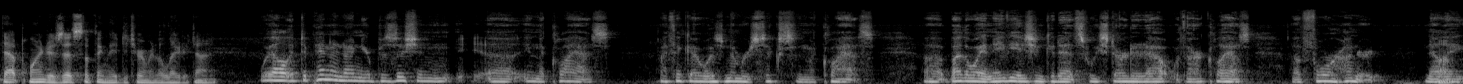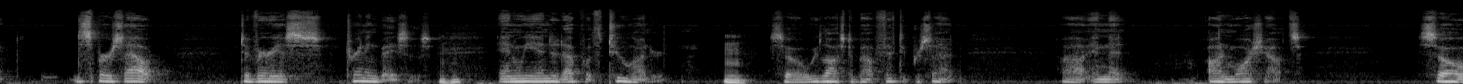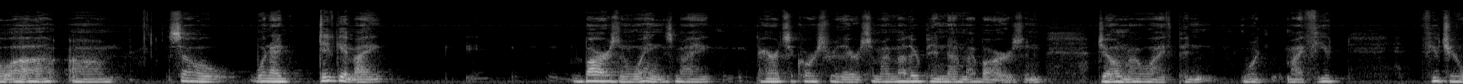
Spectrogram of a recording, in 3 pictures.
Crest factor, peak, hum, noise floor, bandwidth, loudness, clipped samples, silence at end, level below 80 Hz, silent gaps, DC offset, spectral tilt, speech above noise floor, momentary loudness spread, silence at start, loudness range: 20 dB; -8 dBFS; none; -57 dBFS; 13.5 kHz; -27 LUFS; under 0.1%; 0 s; -50 dBFS; none; under 0.1%; -5.5 dB/octave; 31 dB; 12 LU; 0 s; 5 LU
